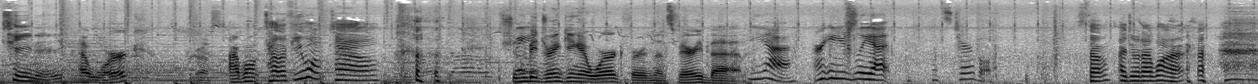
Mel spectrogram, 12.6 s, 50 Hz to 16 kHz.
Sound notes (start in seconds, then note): 3.9 chuckle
